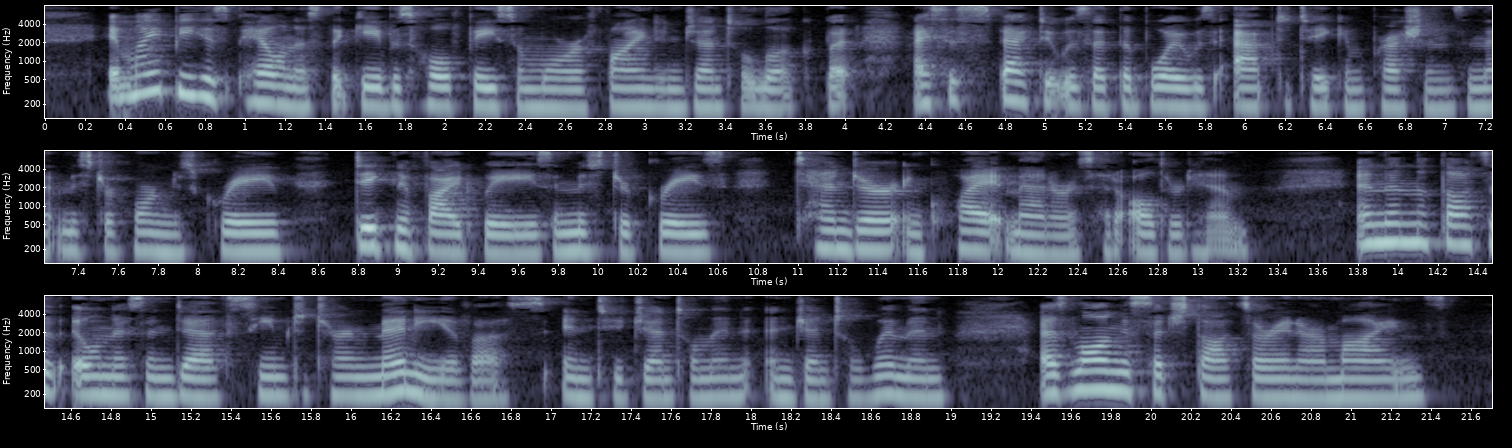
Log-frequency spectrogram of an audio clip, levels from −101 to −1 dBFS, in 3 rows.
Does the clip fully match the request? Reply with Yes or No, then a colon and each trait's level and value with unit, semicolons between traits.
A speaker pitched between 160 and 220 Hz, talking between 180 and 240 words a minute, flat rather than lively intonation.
Yes: medium, 185 Hz; average, 200 wpm; narrow, 1.9 semitones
